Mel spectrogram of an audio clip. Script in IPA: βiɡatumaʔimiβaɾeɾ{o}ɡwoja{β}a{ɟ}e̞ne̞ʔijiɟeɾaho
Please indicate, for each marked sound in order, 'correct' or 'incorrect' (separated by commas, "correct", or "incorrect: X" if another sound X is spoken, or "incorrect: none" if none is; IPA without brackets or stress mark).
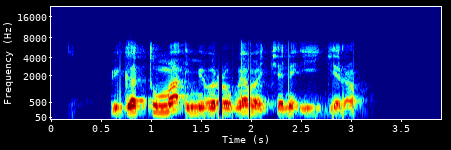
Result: correct, correct, incorrect: c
